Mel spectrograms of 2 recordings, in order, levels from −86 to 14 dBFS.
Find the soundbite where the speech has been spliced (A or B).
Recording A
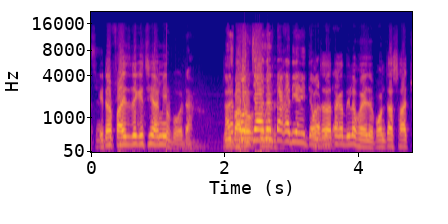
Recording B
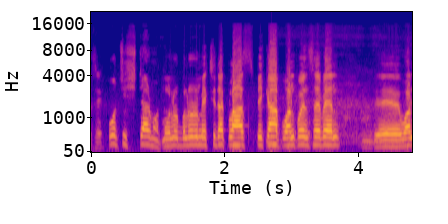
A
